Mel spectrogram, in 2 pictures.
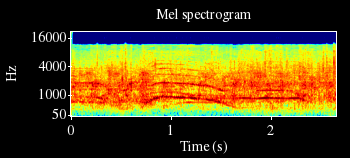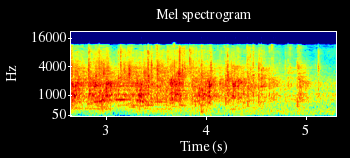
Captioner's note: cheering and applause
